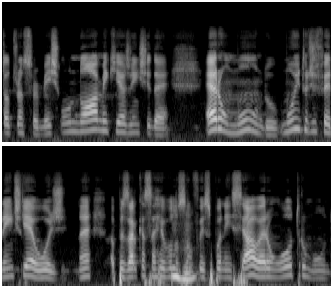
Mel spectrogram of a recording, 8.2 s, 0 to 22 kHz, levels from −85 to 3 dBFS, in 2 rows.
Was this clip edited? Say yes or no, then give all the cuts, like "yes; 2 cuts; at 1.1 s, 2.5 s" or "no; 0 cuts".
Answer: yes; 1 cut; at 4.4 s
